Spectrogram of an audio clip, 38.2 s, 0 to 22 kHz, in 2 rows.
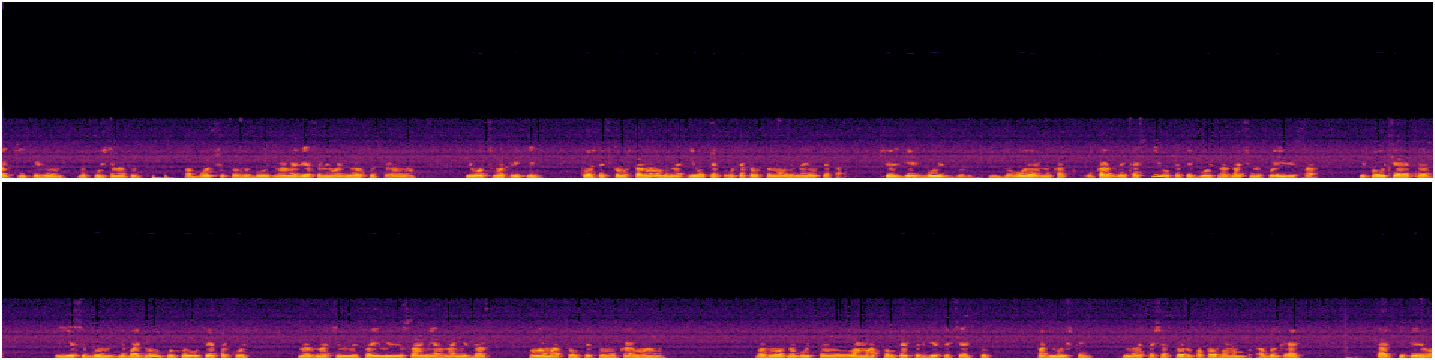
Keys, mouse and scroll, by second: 1.2 click, 1.9 g, 3.1 click, 4.6-6.6 middle drag, 6.7 KP_1, 9.3 click, 10.3 click, 11.2 middle click, 12.9 middle click, 14.1 middle click, 15.1 click, 17.3 middle click, 18.4 KP_1, 21.9 click, 36.8 KP_1, 37.9 shift+middle click.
